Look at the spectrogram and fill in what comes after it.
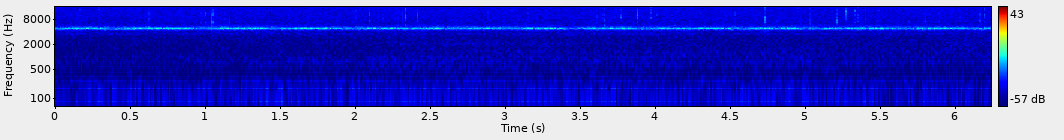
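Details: High, pulsed trilling from autumn insects fills a garden where a bonfire burns. The trill breaks into short, evenly spaced bursts over scattered fire crackles and a soft low hum.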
